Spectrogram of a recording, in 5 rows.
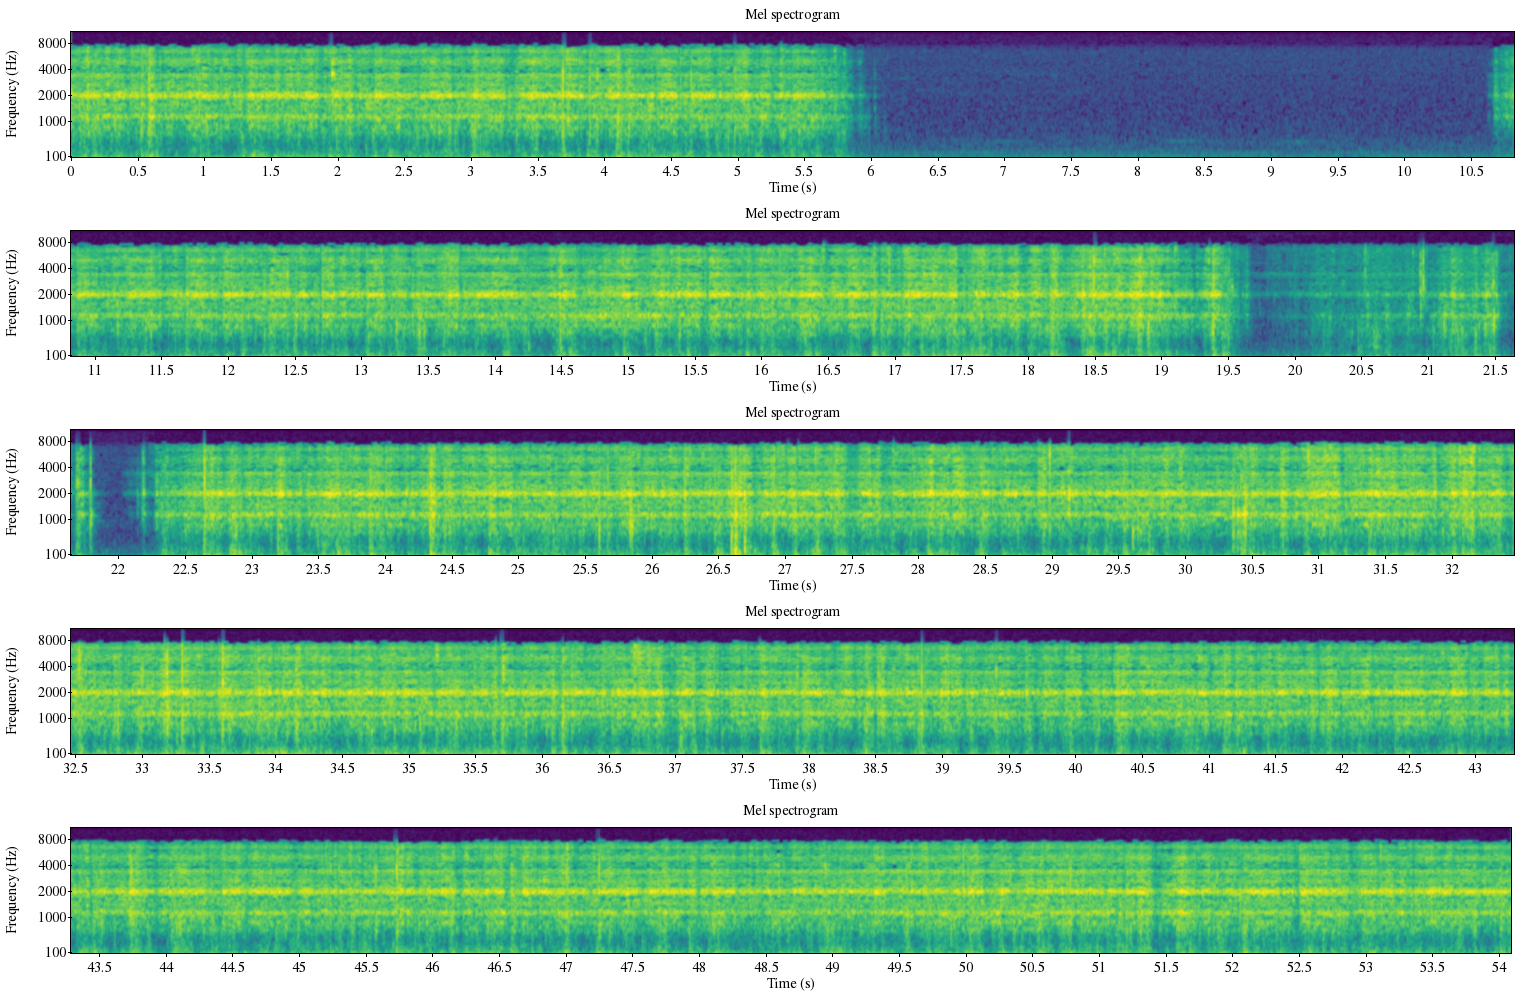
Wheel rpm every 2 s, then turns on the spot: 70, 70, 60, 0, 0, 30, 70, 70, 70, 60, 20, 50, 70, 70, 70, 80, 80, 70, 60, 70, 60, 70, 60, 70, 70, 70, 70.
20-22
